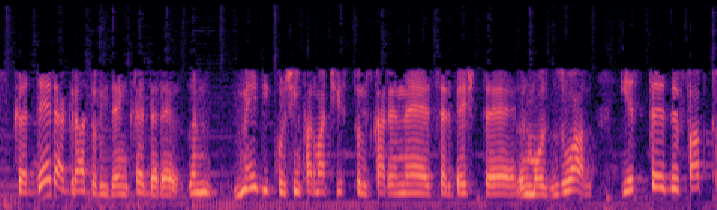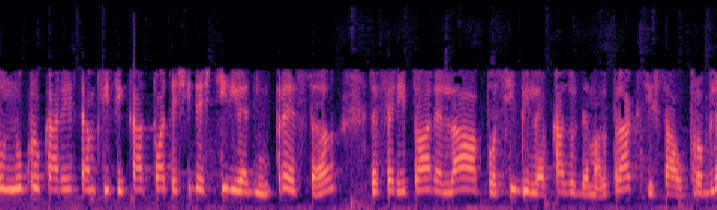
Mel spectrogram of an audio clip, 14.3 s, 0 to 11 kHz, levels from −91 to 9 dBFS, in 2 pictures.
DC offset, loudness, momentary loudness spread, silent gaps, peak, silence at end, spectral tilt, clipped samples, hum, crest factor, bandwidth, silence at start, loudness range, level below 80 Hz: under 0.1%; -20 LUFS; 5 LU; none; 0 dBFS; 0 s; -6.5 dB/octave; under 0.1%; none; 20 dB; 3.8 kHz; 0 s; 1 LU; -50 dBFS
